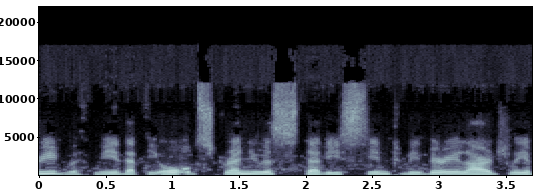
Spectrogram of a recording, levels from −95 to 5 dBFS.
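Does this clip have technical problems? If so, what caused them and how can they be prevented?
Yes. Throughout the speech, the background drops and breaks up into twinkling specks. That is overdone noise removal: a noise reduction stage set far too aggressively clamps individual frequency bands down or shuts them off whenever they sit close to its noise estimate, so the quieter parts of the voice are stripped away along with the hiss. Keeping the reduction amount moderate, or capturing cleaner audio in the first place, prevents this.

Between 1.01 and 1.07 s there is a brief smear where the sound wobbles rather than carrying on cleanly. This is short concealed packet loss: about 40 ms of the stream failed to arrive in time, and the receiver covered the gap by extending the preceding sound, following its pitch if it was voiced or using shaped noise if not, before blending back into the real signal. 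A steadier network path with a larger jitter buffer would keep those packets from arriving too late.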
